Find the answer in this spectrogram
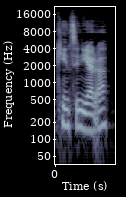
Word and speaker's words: quinceañera: So after a trip to the United States, and that was gifted to her for her quinceañera.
